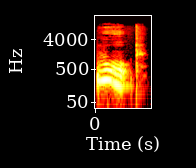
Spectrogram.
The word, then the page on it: warp: British English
